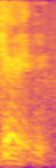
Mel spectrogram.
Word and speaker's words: Caton: Nah, it's Caton. Just Caton. – Caton. Simple. Nice. All right. Simple. I was too fancy. I gave you the French pronunciation.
